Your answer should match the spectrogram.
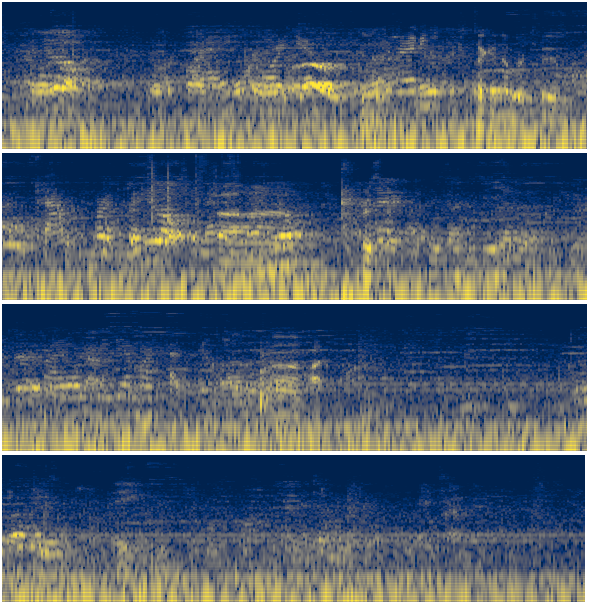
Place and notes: neoscenes: Eldorado, waiting for dinner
